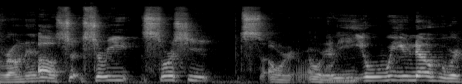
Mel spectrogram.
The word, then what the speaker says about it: Saoirse: Rampling, who got her foot caught in her mouth a few weeks ago for 45 years, and Saoirse Ronan for Brooklyn.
